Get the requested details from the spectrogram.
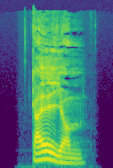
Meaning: gallium
- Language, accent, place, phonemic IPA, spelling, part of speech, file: German, Germany, Berlin, /ˈɡali̯ʊm/, Gallium, noun, De-Gallium.ogg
